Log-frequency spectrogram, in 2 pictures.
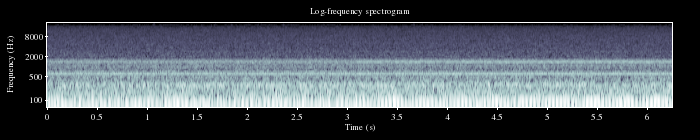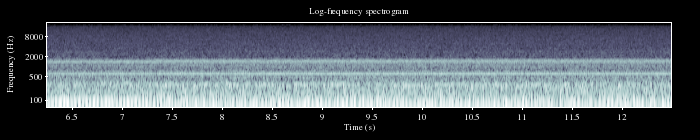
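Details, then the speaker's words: Dell Optiplex PC running the Superposition benchmark at 1080p medium DirectX: constant loud airy rush with a steady whine on top, no rattles or grinding; fans spinning fast under heavy load, normal. "I'm going walk out the room and then you'll hear how high these fans go"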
